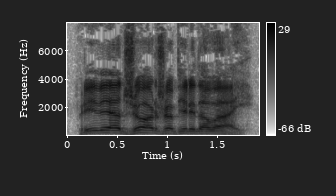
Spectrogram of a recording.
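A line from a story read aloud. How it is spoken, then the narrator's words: Shouting. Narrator (Russian): крикнул Данте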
